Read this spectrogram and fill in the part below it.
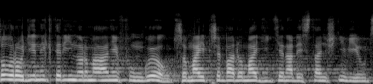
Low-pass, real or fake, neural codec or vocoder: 14.4 kHz; real; none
